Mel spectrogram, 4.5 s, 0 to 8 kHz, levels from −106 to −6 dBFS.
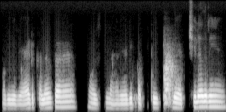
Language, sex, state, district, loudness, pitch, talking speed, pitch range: Hindi, male, Uttar Pradesh, Jyotiba Phule Nagar, -17 LUFS, 125 Hz, 200 wpm, 115-145 Hz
